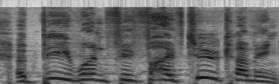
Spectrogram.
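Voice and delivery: put-on excited train nerd voice, high, slow, sing-song gushing.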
